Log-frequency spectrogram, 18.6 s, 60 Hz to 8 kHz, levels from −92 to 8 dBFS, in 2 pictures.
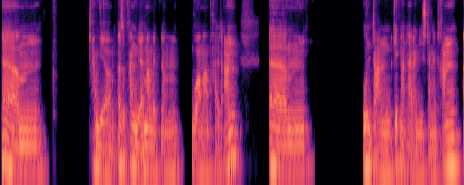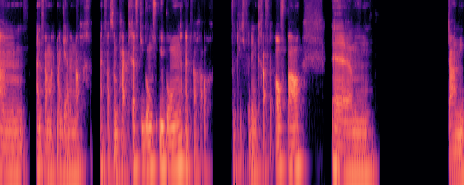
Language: German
